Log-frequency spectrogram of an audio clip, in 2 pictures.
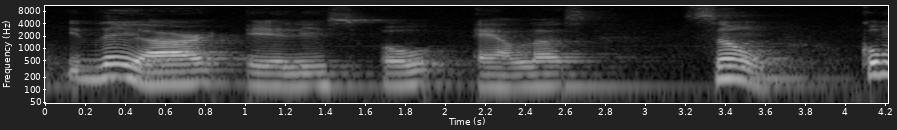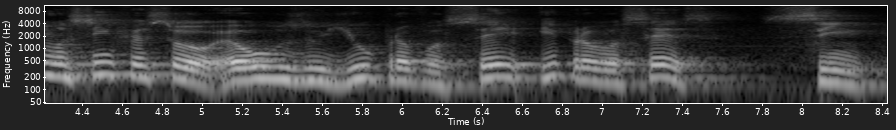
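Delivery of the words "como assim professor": high, puzzled student asking teacher; curious student. Pretend. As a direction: voice a confused pupil. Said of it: "pergunta do aluno imaginário". (aluno confuso perguntando ao professor, voz alta)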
